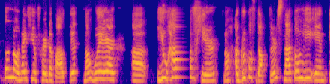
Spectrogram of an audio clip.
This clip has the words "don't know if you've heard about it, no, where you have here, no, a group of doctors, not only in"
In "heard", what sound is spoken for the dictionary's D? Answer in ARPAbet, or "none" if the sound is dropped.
D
